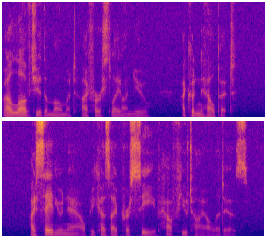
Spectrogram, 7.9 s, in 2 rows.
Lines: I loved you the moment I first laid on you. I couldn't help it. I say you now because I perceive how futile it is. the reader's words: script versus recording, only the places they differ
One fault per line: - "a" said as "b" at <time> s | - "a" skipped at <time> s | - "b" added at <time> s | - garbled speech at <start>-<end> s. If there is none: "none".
none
